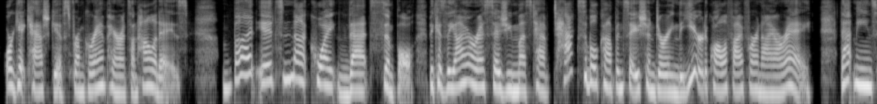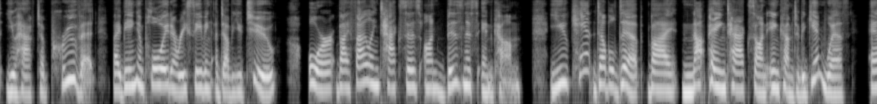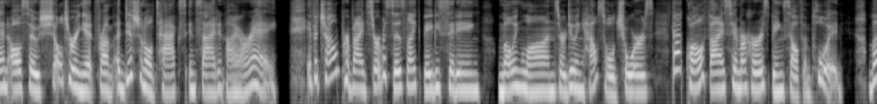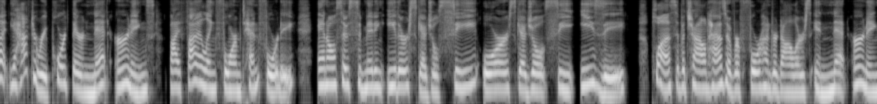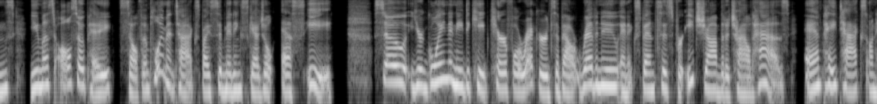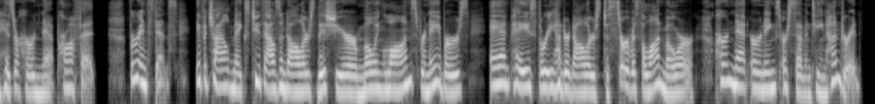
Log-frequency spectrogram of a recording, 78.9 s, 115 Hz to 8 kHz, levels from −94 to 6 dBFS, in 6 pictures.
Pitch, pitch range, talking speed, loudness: 220 Hz, 200-255 Hz, 150 wpm, -16 LUFS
